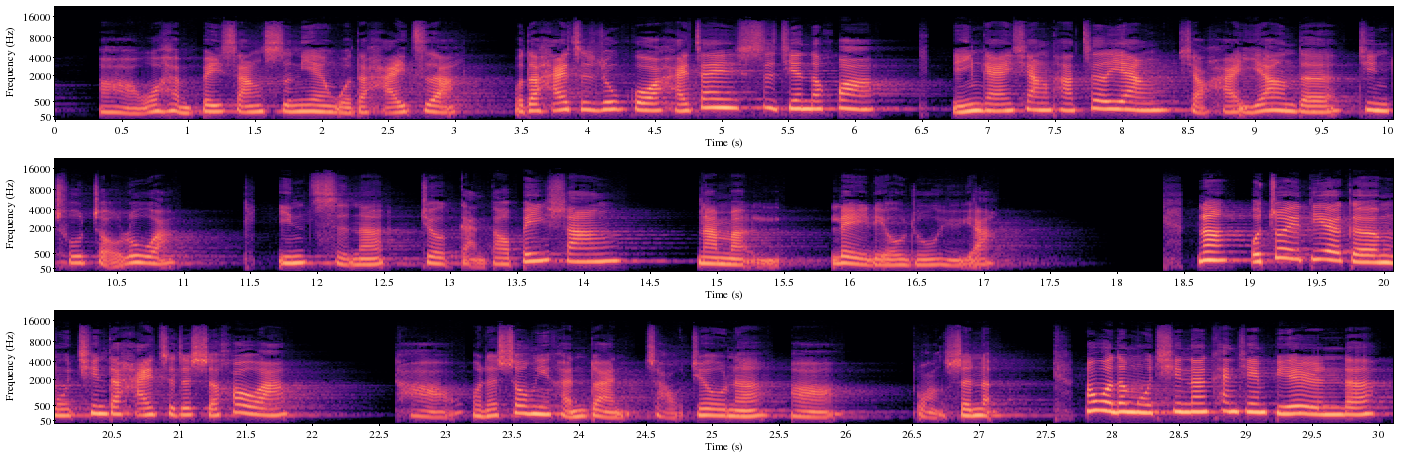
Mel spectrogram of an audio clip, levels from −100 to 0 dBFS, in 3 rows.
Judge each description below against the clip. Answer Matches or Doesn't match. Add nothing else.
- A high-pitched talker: Matches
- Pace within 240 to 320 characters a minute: Doesn't match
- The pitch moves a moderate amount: Matches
